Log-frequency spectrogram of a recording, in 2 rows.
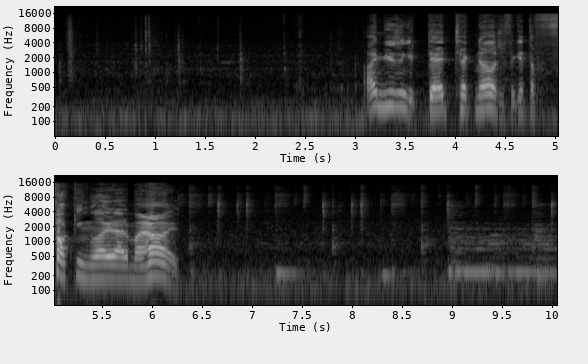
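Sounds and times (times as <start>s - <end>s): tape mechanism ticks and clicks: 0.0s - 2.6s, 6.3s - 8.3s
steady low hum: 0.0s - 10.0s.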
